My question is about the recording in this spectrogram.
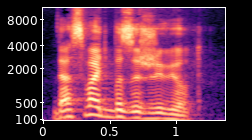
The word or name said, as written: до свадьбы заживет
